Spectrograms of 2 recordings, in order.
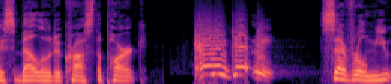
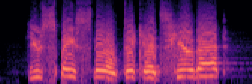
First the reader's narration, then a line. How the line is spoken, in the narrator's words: She called out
